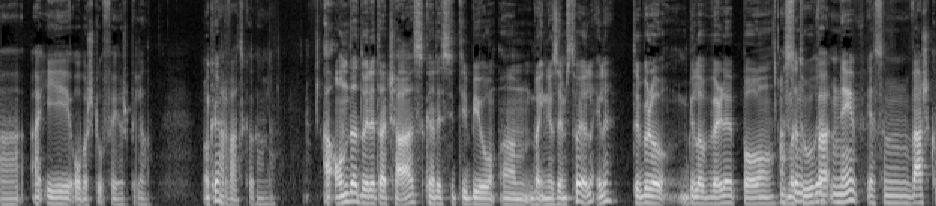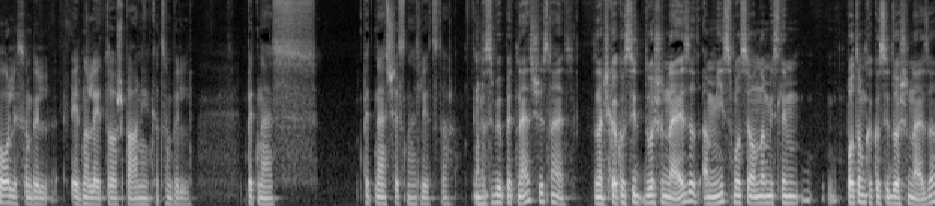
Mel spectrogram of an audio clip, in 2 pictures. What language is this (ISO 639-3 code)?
hrv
